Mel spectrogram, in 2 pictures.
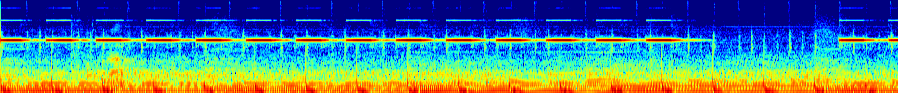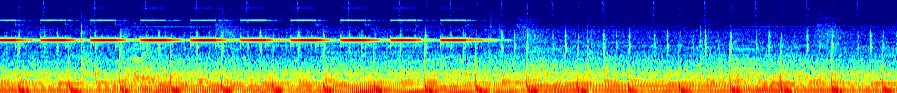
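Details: Vyaire LTV transport ventilator during alarm-setting demonstration: regular high-pitched beeping about two per second in repeating bursts with background music, a ventilator alarm (low pressure mentioned) sounding until reset.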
